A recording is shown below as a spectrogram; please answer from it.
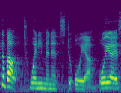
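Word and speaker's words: Oia: that um but yeah it's pronounced as IIA so um we are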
